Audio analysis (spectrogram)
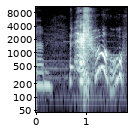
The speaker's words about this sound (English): sneezes are contagious because I just sneezed like 2 seconds ago. Bless you.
